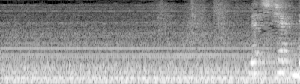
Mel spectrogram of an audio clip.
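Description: Steady electrical hum with a few faint high steady tones running underneath, and a brief bit of speech near the end.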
